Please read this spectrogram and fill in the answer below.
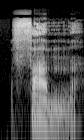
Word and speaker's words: femmes: S at the end, and as we said, you don't pronounce it, so you get des femmes, okay, des femmes.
